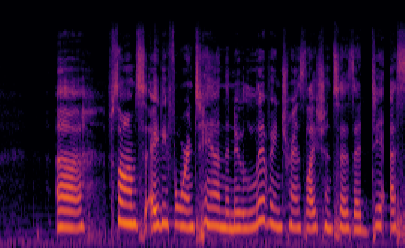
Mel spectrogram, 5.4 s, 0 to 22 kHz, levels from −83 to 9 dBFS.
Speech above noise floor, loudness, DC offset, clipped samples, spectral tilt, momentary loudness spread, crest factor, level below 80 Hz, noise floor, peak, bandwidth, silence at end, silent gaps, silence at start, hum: 31 dB; -26 LUFS; under 0.1%; under 0.1%; -4 dB/octave; 9 LU; 16 dB; -62 dBFS; -56 dBFS; -10 dBFS; 15 kHz; 0 s; none; 0.75 s; none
